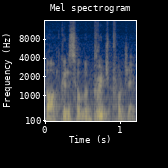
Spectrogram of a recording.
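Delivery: normal talking voice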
